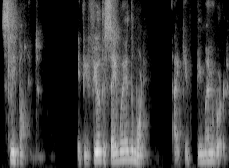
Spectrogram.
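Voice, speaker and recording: A man's voice: mid-range voice, normal speed, darkish tone, slight background noise, natural voice. A man reading a genial, patronizing police chief in a table read over a video call. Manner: soothing, patronizing.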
